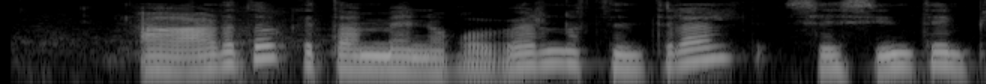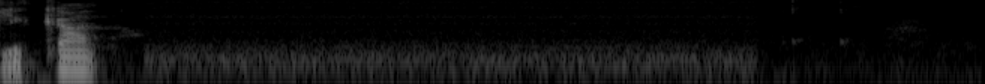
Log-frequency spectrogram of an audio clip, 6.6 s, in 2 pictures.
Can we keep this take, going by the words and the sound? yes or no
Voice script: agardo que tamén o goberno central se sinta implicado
yes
